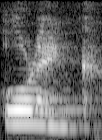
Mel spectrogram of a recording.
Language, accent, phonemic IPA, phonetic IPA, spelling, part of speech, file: Armenian, Eastern Armenian, /oˈɾenkʰ/, [oɾéŋkʰ], օրենք, noun, Hy-օրենք.ogg
- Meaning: law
